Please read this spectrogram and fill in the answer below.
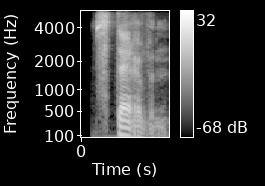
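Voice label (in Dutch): "sterven", Dutch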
